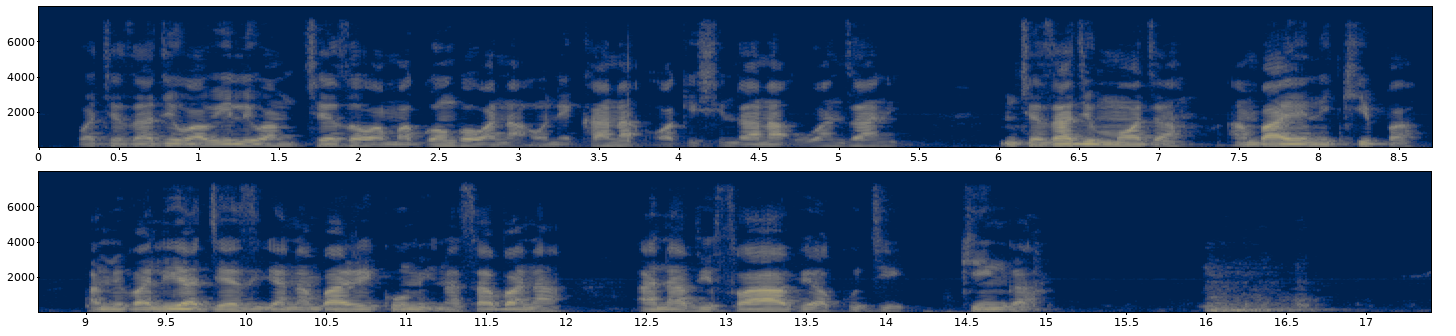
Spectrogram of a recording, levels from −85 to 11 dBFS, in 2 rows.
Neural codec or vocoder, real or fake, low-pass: none; real; 7.2 kHz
